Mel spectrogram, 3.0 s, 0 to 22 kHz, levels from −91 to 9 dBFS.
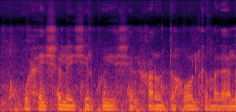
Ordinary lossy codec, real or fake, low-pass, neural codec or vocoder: none; fake; none; vocoder, 44.1 kHz, 128 mel bands every 512 samples, BigVGAN v2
